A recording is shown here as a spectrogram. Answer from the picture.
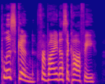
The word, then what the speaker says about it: Ko-fi: Yeah, it's spelled K-O-F-I. It's a little misleading. – Yeah. – We say coffee.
